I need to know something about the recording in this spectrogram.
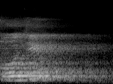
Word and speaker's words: ogive: Here ogive curve, this is the pronunciation is ogive, and this ogive is a shape of S shape, which stands, the vertical ends will be in a vertical shape.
